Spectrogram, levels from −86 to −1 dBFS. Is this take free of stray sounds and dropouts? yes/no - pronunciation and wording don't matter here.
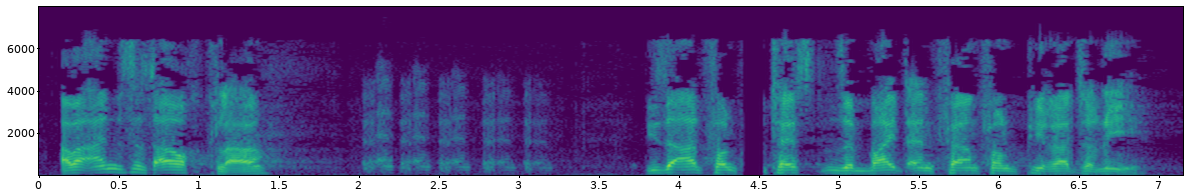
no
